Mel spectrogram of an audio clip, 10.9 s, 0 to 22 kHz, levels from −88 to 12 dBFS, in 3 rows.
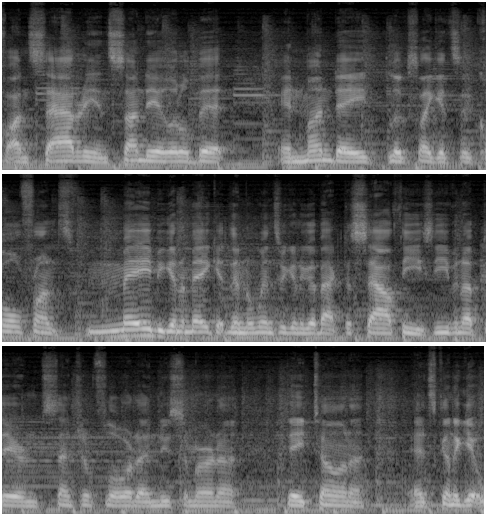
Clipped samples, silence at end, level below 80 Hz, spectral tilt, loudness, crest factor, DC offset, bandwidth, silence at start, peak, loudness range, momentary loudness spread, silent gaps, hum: under 0.1%; 0 s; -36 dBFS; -5.5 dB/octave; -19 LUFS; 16 dB; under 0.1%; 18.5 kHz; 0 s; -2 dBFS; 2 LU; 7 LU; none; none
